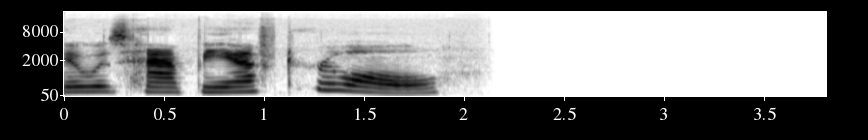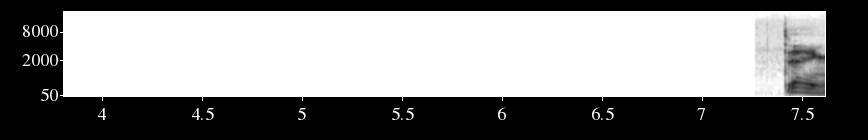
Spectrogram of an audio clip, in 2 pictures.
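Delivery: tearful, crying while talking. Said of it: "now I'm actually crying".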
